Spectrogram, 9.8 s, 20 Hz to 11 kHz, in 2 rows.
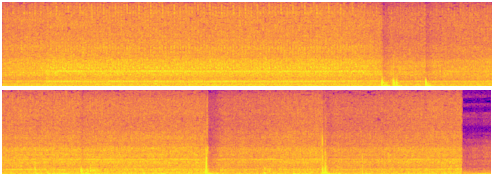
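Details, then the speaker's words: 2009 Toyota Corolla 1.8 2ZR-FE at idle after replacing the bad cylinder 2 ignition coil (codes P0302, P0352): evenly running four-cylinder with a steady hum and faint whine, with no misfire or stumble. "okay so it's running smooth now no more misfire"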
